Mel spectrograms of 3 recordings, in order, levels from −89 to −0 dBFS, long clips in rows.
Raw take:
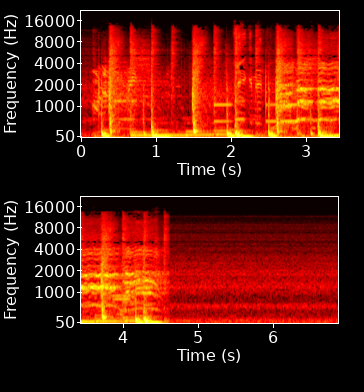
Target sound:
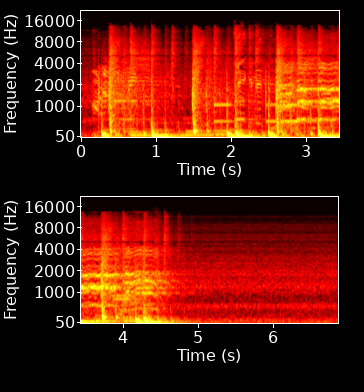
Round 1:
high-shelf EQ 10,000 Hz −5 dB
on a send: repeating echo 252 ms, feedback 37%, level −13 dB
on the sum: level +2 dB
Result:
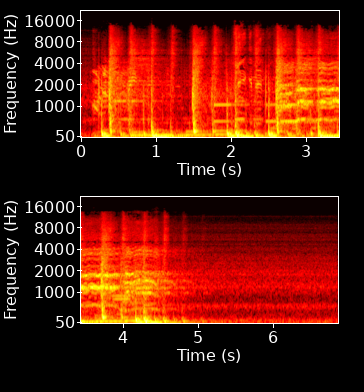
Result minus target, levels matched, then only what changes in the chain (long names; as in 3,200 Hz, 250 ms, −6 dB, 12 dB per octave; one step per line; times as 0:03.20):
echo 74 ms late
change: repeating echo 178 ms, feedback 37%, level −13 dB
